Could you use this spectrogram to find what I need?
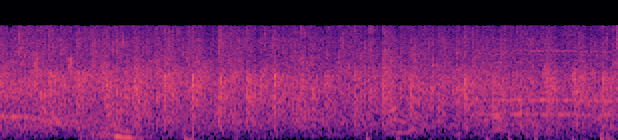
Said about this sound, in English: A prosila bych, aby všichni, kteří jsou z Holandska, povstali. And I would všichni. I would like all of you who are in Holland to stand up, please. Now. A zbytek jim zatleská. And the rest applaud.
